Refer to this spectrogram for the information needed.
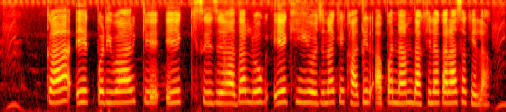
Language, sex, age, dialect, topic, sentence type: Bhojpuri, female, 18-24, Northern, banking, question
